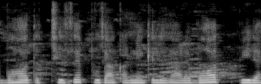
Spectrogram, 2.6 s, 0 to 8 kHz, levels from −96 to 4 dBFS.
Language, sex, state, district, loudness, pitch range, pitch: Hindi, female, Bihar, Darbhanga, -30 LUFS, 195-205 Hz, 195 Hz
